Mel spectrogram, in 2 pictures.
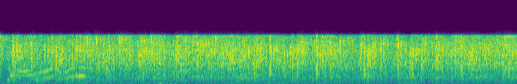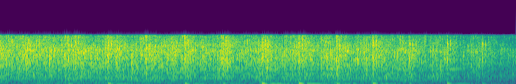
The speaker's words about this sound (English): Oh, I love that. I love that. That is really, let's give him a little hand clap.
